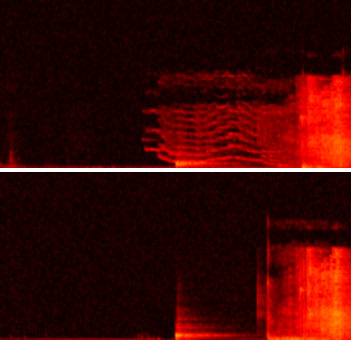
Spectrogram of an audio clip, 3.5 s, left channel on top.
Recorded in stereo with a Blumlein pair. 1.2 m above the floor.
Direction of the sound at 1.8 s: 70° right.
